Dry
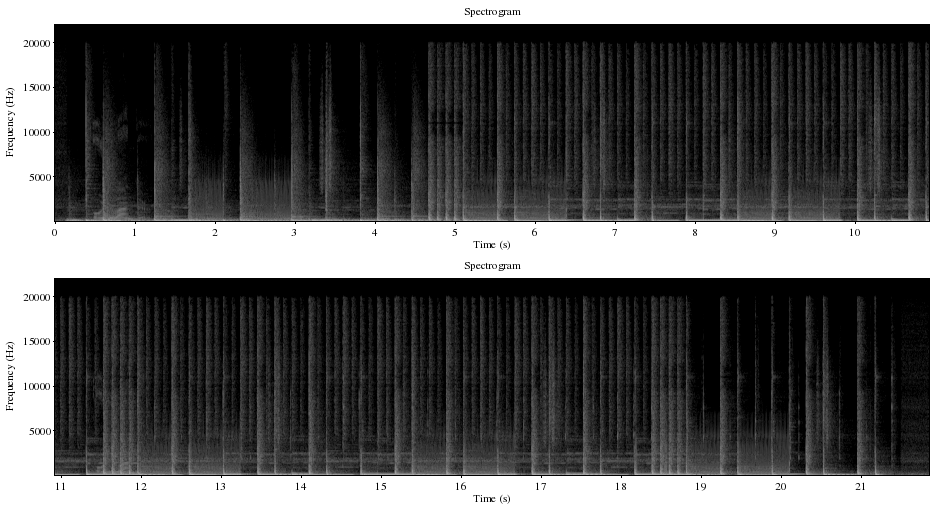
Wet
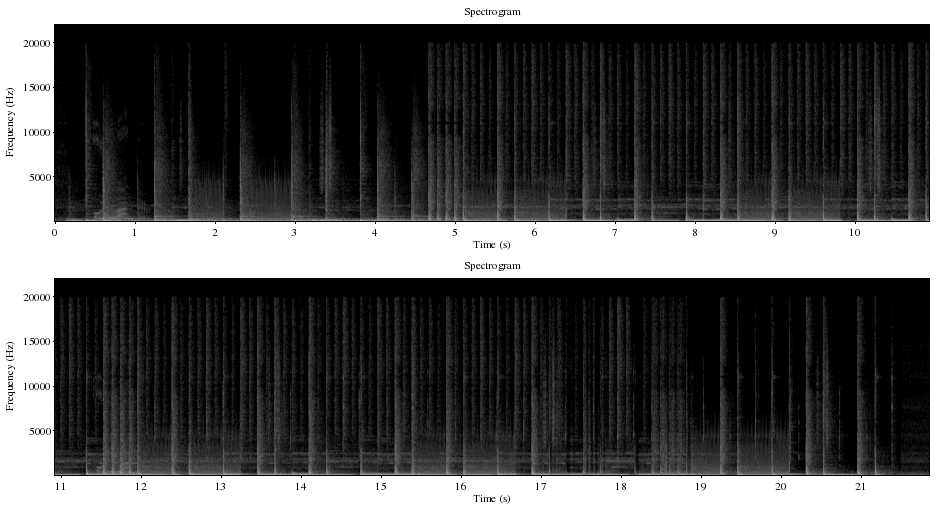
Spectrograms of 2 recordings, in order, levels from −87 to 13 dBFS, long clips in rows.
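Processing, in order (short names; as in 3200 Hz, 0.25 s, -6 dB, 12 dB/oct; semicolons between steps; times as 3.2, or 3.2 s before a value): 17.03–18.93 negative-ratio compressor -28 dBFS, ratio -0.5; gain -4.5 dB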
